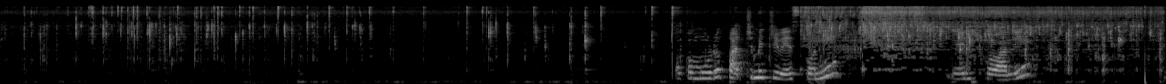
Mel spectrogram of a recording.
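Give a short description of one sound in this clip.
Spices crackle and pop in hot oil.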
